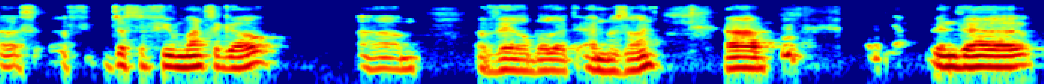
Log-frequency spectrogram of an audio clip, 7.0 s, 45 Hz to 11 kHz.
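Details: Aphasia after a stroke about 11 years earlier in a 62-year-old man; English and Hebrew retained in broken form, other languages lost.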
